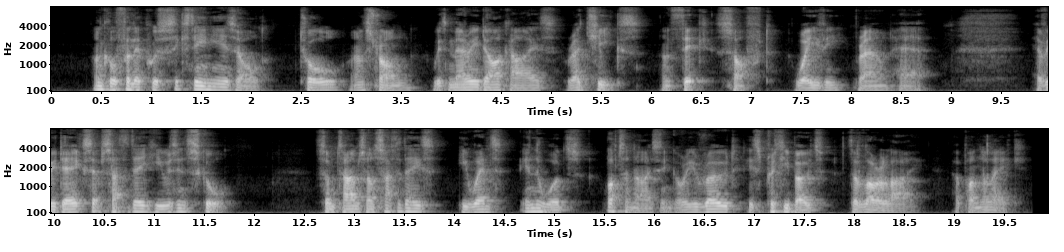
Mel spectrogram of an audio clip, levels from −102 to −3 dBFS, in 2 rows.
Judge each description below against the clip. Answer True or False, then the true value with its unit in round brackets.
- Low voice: True (100 Hz)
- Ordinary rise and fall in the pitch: True (3.1 semitones)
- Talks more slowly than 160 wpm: True (145 wpm)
